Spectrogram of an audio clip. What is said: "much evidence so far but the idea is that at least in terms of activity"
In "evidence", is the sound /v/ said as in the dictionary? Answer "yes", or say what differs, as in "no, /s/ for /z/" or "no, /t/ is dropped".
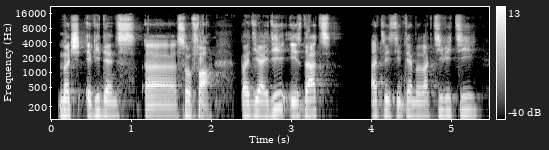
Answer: yes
